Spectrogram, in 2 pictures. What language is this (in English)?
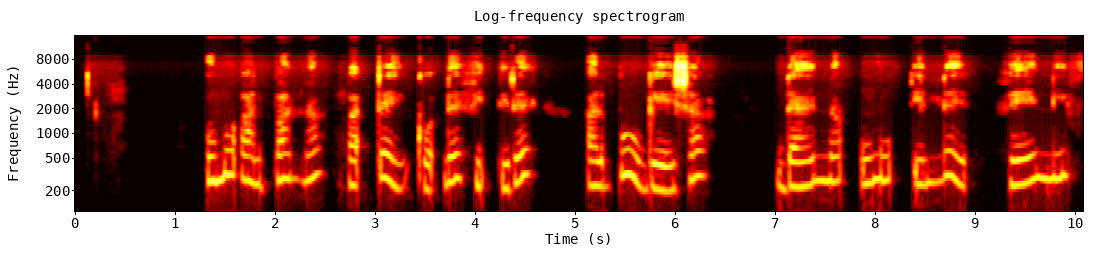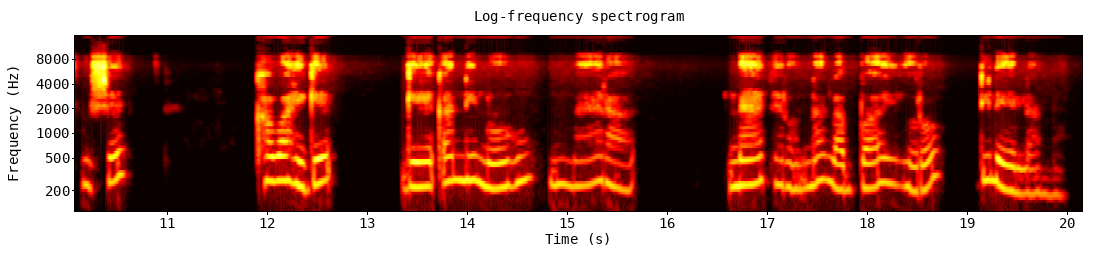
Sidamo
